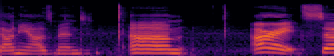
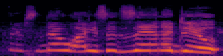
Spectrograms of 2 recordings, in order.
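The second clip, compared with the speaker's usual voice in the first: laughing; 7 semitones higher than usual. Real, not acted. Host laughing at joke.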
